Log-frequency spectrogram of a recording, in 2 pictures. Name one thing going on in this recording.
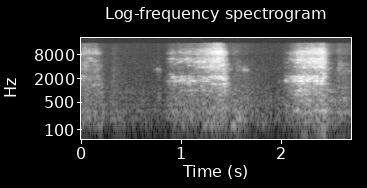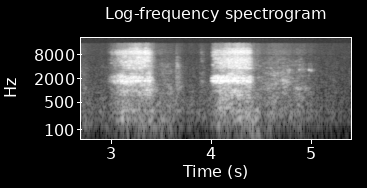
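A marker squeaks in short strokes on paper.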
